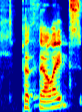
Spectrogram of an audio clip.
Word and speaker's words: phthalates: I don't know how to pronounce this. Phthalates, P-H-T.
